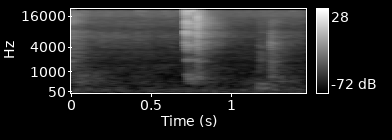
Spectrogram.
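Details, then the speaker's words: Kenmore/Frigidaire range, self-clean not locking door: two crisp clicks half a second apart as the control board relay for the door lock motor energizes on pressing Start; lock motor not locking. Door lock relay click. "did you guys hear the clinking mm-hmm what was that she just you know is what really relay where it relays on the board and these black boxes here are all relays on the board"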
